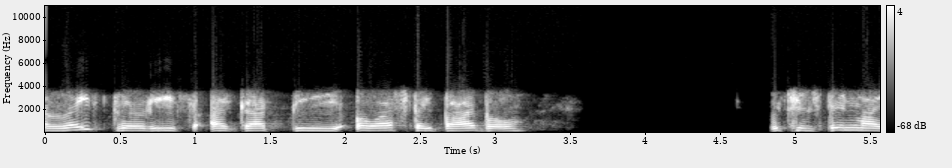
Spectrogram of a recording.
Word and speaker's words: Oahspe: In my late 30s, I got the OASPE Bible, which has been my inspiration all along. What Bible is that? What kind? OASPE. It's spelled OAHSPE, and it's a new Bible.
